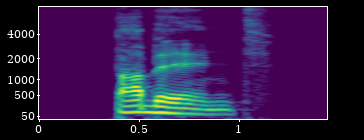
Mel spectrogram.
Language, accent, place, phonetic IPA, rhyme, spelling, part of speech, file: German, Germany, Berlin, [ˈbabl̩nt], -abl̩nt, babbelnd, verb, De-babbelnd.ogg
- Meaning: present participle of babbeln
